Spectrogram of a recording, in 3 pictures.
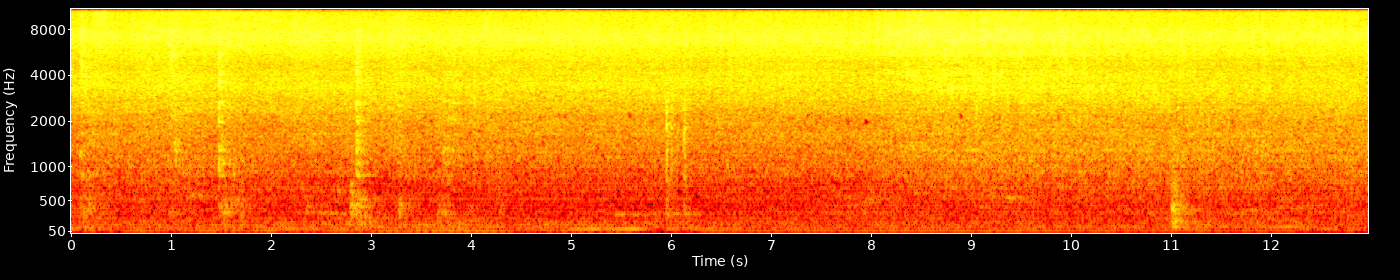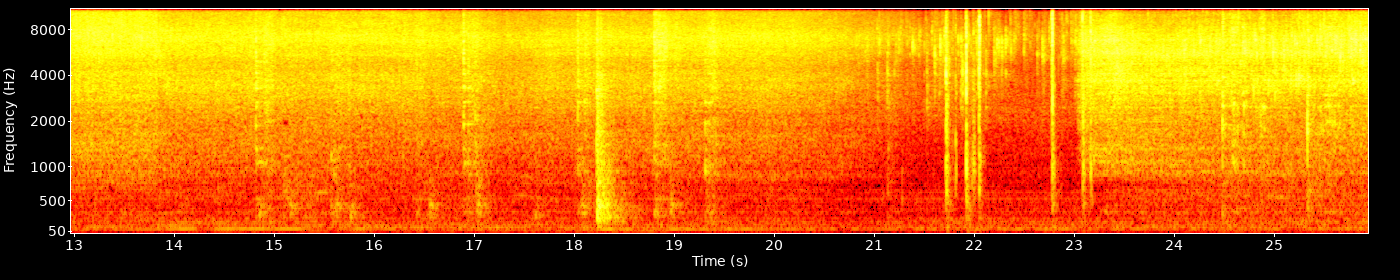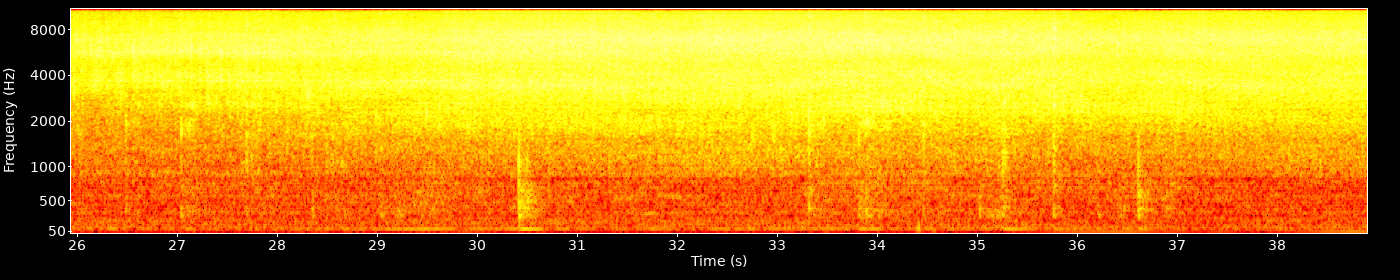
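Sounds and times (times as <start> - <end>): vegetables sizzling in wok: 0.0 - 21.5, 23.0 - 38.9
chili paste sizzling in oil: 0.0 - 22.4, 23.0 - 38.9
spatula scraping wok: 13.6 - 20.1, 24.3 - 37.2.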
